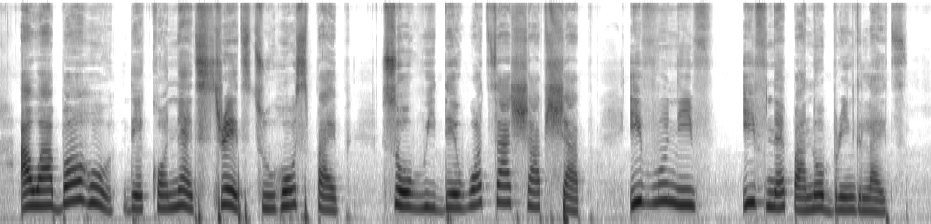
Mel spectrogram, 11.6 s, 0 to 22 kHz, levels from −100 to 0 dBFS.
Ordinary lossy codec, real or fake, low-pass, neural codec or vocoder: none; real; none; none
